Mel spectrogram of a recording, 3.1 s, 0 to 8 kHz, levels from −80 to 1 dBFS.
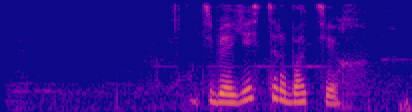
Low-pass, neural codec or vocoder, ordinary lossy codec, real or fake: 7.2 kHz; none; Opus, 16 kbps; real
